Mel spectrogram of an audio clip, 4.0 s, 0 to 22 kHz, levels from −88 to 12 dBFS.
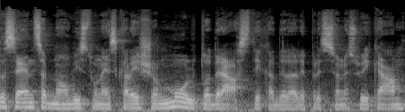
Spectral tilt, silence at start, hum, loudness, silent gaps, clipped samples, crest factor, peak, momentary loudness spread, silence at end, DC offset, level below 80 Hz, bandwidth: -4 dB/octave; 0 s; none; -21 LUFS; none; under 0.1%; 16 dB; -4 dBFS; 6 LU; 0 s; under 0.1%; -42 dBFS; 17.5 kHz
